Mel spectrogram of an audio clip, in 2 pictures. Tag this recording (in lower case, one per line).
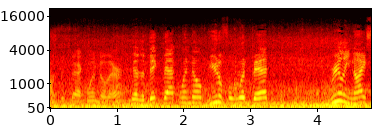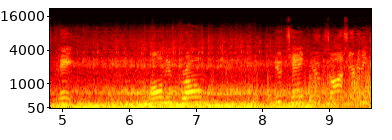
speech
